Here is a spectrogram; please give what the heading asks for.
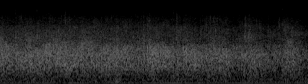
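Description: An audience applauds the mothers present at the service, many hands clapping together in a dense, even wash of sound that stays loud for a few seconds with no voices on top.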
